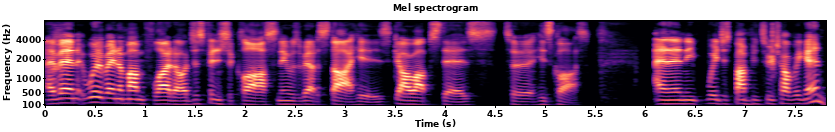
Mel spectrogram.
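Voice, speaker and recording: A bright, sharp tone comes at a very fast pace with ordinary pitch variation, on a very clean recording with a silent background. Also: man, medium pitch for a man. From Australia. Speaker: sports journalist. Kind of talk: casual chat. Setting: studio.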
